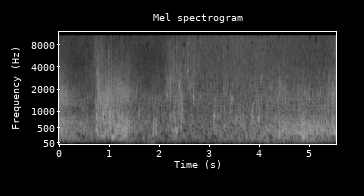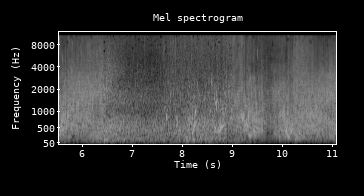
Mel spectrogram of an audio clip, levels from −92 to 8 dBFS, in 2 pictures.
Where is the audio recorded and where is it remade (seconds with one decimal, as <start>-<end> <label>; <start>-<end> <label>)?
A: 0.0-6.4 remade; 6.4-9.0 recorded; 9.0-11.1 remade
